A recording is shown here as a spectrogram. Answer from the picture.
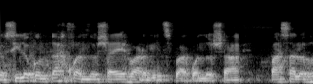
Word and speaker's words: Bar Mitzvah: Creo que es por esto mismo, porque está viviendo en esa etapa de esta iniciación en el Bar Mitzvah. Lo digo bien, ¿no? Bar Mitzvah. Bar Mitzvah, perfectamente pronunciado.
